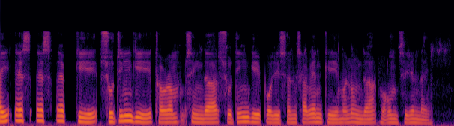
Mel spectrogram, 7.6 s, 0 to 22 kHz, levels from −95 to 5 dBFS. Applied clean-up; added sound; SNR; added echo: neural diffusion model UNIVERSE++.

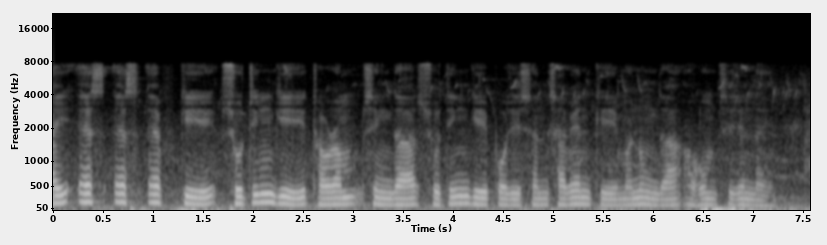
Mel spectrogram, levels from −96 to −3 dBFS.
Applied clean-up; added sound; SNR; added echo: none; Bird; 10 dB; none.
